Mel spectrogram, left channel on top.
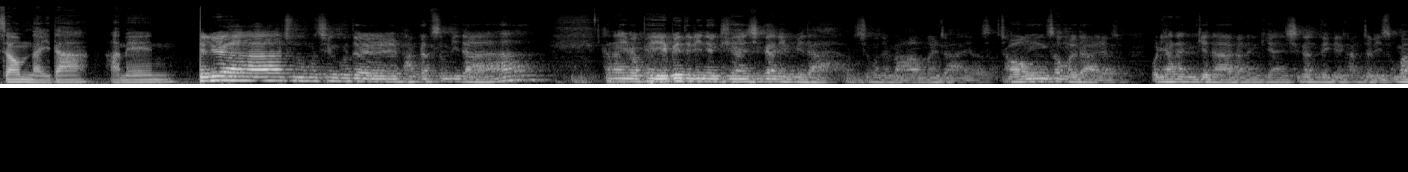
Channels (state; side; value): silent; right; 62 dB below the other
